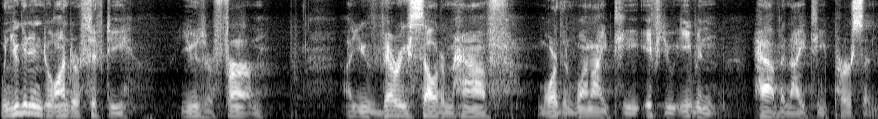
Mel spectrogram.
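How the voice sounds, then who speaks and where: Room echo is audible as a man speaks with an American accent. His pitch is fairly low, with ordinary variation. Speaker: software company president. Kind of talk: conference presentation. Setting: conference breakout session.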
